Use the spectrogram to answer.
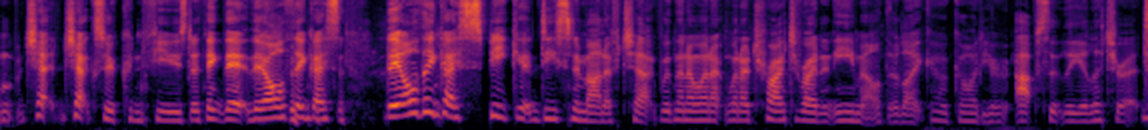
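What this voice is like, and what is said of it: Mixed American-British accent. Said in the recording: “quite like a Canadian American influenced accent ... my accent's kind of shifted a bit more British, but Americans would say I sound British. British people think I sound American”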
